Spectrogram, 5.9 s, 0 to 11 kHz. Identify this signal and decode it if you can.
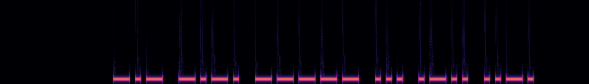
Morse code, heard as a keyed tone, about 22 wpm, 700 Hz. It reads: KC0SLF
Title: USA Call Signs - 6 Characters - Repeated 3x - 22wpm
